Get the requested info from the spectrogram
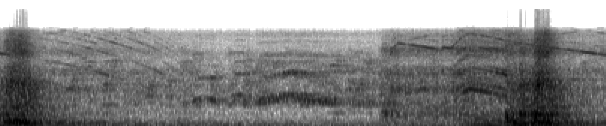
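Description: Handheld power drill boring holes up through a spandrel ceiling panel, in two bursts. The first ends about half a second in. The second starts about two and a half seconds in, squealing as the bit cuts and loudest just before it stops near the end.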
